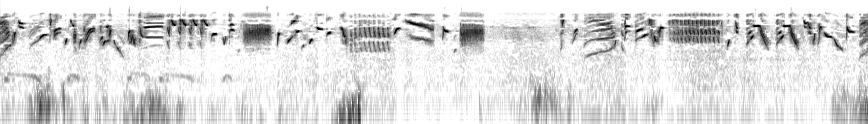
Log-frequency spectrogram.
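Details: European goldfinch tutoring song for a fledgling: busy jangling twitters and slurred whistles broken by several short nasal buzzes, with a slightly quieter stretch in the middle and occasional low knocking sounds.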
